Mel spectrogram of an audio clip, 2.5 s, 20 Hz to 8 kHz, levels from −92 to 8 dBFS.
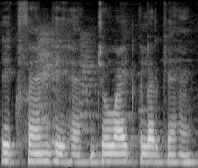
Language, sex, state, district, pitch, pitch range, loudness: Hindi, male, Jharkhand, Ranchi, 140 Hz, 135-145 Hz, -16 LUFS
